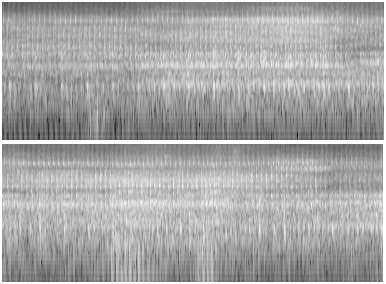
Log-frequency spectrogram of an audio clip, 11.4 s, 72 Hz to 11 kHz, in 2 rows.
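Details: 150 cc motorcycle at low idle: quick, steady tec-tec tapping, about two to three per second, that also appears on climbs under load; a worn connecting rod bearing in the bottom end, though a mechanic called the noise normal.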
